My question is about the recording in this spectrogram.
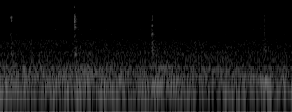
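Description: Near silence with a few faint computer keyboard keystrokes, about one every half second, as a word is typed.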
